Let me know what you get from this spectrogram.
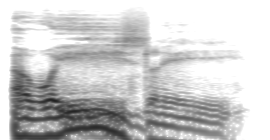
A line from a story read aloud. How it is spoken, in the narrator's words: rasped Greyback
